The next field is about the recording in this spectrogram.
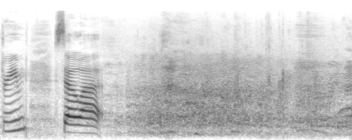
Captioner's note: laugh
